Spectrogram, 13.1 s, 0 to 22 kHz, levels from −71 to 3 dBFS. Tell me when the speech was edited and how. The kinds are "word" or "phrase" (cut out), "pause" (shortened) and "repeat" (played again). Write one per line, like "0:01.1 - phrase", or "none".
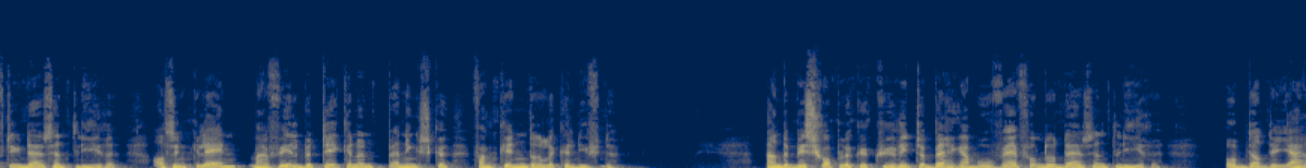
none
